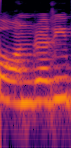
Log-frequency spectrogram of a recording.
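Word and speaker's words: honorary: ही इज एन ऑनरी यहां पर एच है लेकिन हम इसको ऑनरी पढ़ेंगे ओ की साउंड प्रोड्यूस हो रही है तो इस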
